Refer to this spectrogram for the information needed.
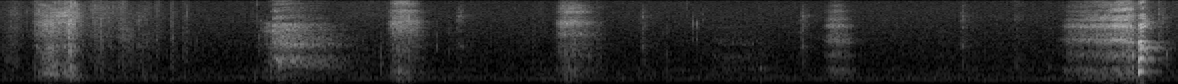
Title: I caught a cold and now I sneeze. I got sick((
